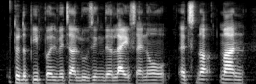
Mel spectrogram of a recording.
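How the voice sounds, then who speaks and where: A man speaks at a medium pitch with an Indian accent. His pace is moderate and his intonation is monotone and flat. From Jammu, India. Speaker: YouTuber. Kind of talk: casual vlog monologue. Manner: halting, repetitive.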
